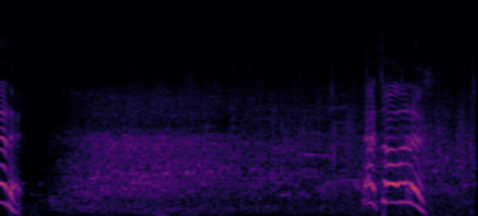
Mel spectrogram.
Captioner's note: audience laughing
